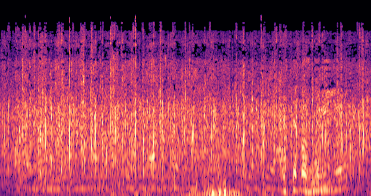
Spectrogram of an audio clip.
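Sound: theatre audience ovation applause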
